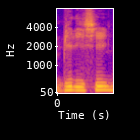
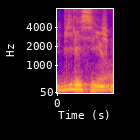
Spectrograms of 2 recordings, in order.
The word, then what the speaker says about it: Tbilissi: Bon, ouais, t'as l'air de mieux le prononcer que moi, c'est quoi? – C'est Tbilissi. – Tbilissi, on dit pas le T. – On prononce pas le T, je crois.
